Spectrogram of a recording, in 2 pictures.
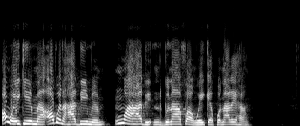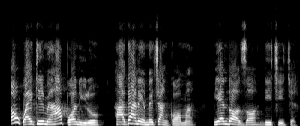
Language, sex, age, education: Igbo, female, 30-45, tertiary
